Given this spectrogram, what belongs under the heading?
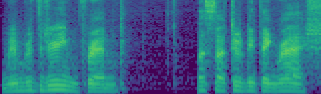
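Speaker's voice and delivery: soft, close half-whisper right at the ear. Leaning close to another character's ear to warn him: half-whispering. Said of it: "Just as you whisper that".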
